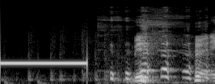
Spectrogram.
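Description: A steady, pure censor bleep tone runs for just under a second, masking a spoken name beneath it, then cuts off abruptly as louder, lively talking takes over.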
